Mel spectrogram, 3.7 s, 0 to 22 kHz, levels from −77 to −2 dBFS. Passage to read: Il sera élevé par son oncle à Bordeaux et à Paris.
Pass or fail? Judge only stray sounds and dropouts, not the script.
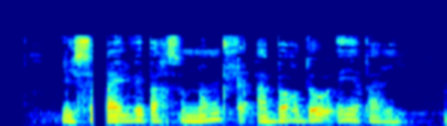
fail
